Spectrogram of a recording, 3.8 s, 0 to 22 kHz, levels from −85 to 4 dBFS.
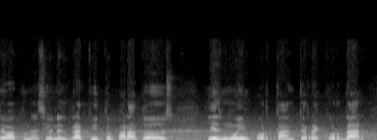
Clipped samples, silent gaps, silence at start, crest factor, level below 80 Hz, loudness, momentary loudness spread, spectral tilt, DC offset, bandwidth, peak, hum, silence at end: under 0.1%; none; 0 s; 18 dB; -54 dBFS; -21 LUFS; 7 LU; -8 dB/octave; under 0.1%; 9.6 kHz; -2 dBFS; none; 0 s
